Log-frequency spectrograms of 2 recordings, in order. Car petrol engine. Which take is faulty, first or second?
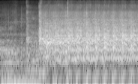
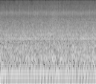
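first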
